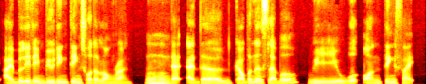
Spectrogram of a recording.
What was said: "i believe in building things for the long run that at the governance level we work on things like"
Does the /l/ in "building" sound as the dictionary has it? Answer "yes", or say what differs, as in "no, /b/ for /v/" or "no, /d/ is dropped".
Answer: no, /l/ is dropped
